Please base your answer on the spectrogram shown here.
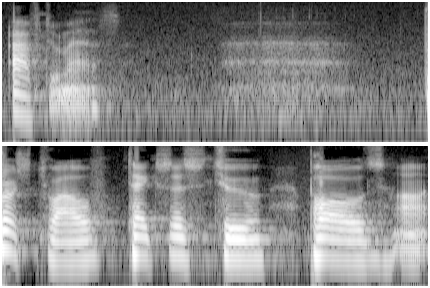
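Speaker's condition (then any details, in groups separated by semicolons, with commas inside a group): ALS; at least a couple of months since diagnosis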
